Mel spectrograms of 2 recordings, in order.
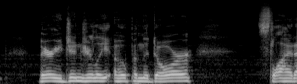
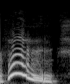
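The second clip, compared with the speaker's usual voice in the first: startled whoo; 7 semitones higher, 3 dB louder than usual. Acted. Horses startled, yelp heard.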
